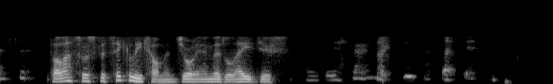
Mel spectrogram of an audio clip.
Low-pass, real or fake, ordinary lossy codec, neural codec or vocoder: 3.6 kHz; fake; MP3, 24 kbps; codec, 16 kHz, 0.8 kbps, ZipCodec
